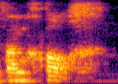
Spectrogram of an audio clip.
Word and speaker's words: Gogh: this is nature's mother his name is Vincent van cost not Vincent van Gogh it's just that people don't know how to pronounce it incorrectly so they say go so there you go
